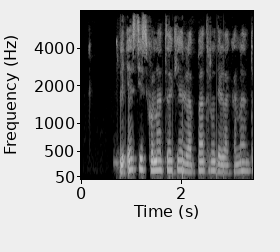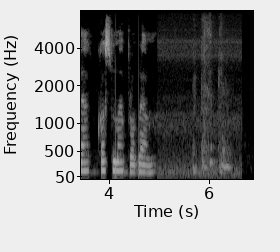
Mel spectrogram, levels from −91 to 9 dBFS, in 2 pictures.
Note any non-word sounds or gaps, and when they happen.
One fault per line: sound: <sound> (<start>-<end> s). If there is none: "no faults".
sound: throat clearing (5.6-6.5 s)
